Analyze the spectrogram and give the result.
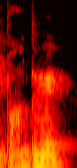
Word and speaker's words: Blumberg: You know, did I say Bloomberg? – It's it's actually both. We spell it with a U, so as not to be confused with you know the New York guy.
